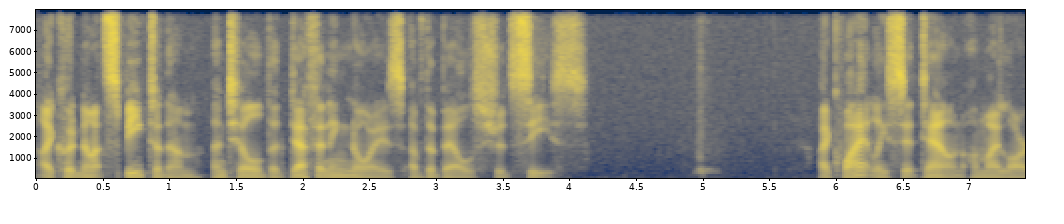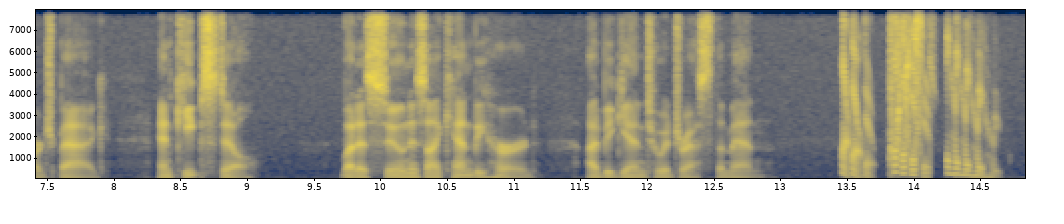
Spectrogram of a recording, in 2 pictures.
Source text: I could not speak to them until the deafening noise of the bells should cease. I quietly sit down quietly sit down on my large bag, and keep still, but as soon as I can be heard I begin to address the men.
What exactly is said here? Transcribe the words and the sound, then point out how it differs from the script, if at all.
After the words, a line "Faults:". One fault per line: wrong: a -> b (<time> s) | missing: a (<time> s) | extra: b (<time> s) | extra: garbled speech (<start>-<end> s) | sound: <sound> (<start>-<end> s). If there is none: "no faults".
I could not speak to them until the deafening noise of the bells should cease. I quietly sit down on my large bag, and keep still, but as soon as I can be heard I begin to address the men.
Faults:
sound: whoosh (4.9-5.2 s)
missing: quietly sit down (7.0 s)
sound: chirp (13.5-14.7 s)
